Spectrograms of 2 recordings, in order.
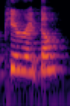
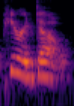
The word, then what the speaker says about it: peridot: is it period or peridot okay you know it's it's period with a t at the end of it i am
